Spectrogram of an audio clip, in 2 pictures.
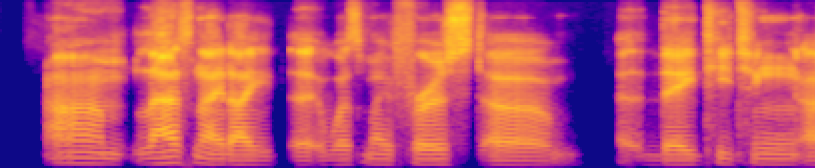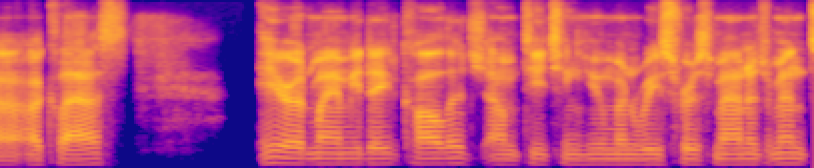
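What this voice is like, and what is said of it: Hoarse, fading voice. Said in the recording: “I'm losing my voice here.”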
